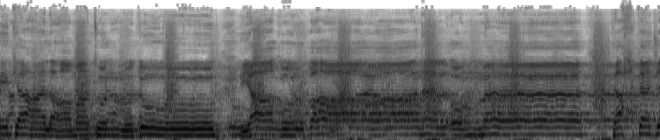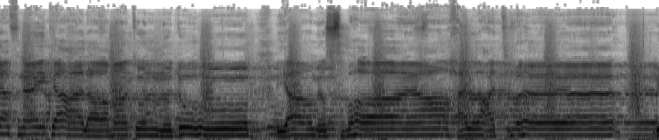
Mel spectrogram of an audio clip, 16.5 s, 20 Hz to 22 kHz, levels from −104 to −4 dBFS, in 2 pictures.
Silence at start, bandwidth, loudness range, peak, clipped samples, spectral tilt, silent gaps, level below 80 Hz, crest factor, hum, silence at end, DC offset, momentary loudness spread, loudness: 0 s; 19 kHz; 2 LU; 0 dBFS; under 0.1%; -5 dB/octave; none; -32 dBFS; 12 dB; none; 0 s; 0.3%; 4 LU; -12 LUFS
